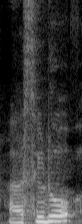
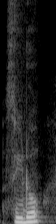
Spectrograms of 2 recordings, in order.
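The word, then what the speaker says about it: pseudo: इफ़ the doping substance is different from that of substrate then this type will be called सीडो, या सीडो भी इसे पढ़ते हैं, असल में सीडो है, पी साइलेंट, सीडो होमो एपिटैक्सी।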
